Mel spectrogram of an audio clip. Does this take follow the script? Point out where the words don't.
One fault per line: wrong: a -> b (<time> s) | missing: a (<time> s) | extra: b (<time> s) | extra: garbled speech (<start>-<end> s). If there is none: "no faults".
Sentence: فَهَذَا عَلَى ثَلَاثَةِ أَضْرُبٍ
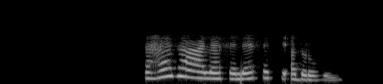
no faults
